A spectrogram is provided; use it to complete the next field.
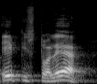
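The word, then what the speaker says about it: ἐπιστολή: Aqui nós temos na palavra epistolé, observe bem que o acento está no eta, que é a sílaba tônica, né? Epistolé, epistolé. E você observa que na vogal épsilon tem uma aspiração suave também, uma aspiração branda, que mostra para nós que essa vogal não sofre alteração na pronúncia. É uma pronúncia normal, é epistolé.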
